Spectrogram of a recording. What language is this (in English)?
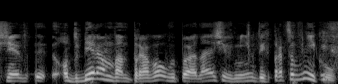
Polish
